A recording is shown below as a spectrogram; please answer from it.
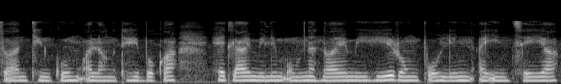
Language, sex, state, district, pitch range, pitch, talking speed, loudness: Mizo, female, Mizoram, Aizawl, 175-185 Hz, 180 Hz, 200 wpm, -17 LUFS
